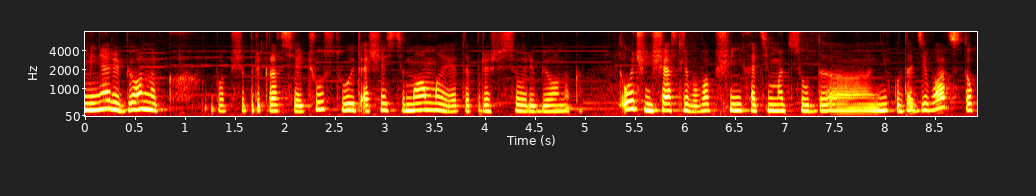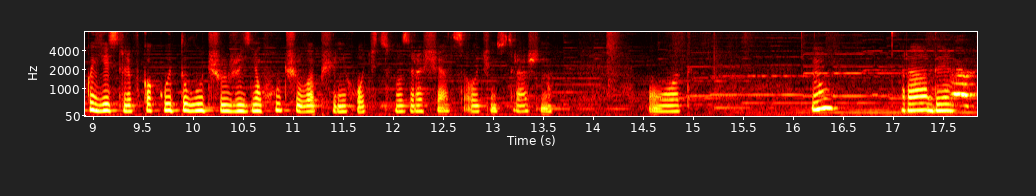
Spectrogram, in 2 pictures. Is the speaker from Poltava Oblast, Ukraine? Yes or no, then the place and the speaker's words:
yes; Poltava Oblast, Ukraine; moved away as an adult; now in Russia; Мы из Полтавской области, из Мирного региона, но такая ситуация сложилась, что детей лучше воспитывать в России.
